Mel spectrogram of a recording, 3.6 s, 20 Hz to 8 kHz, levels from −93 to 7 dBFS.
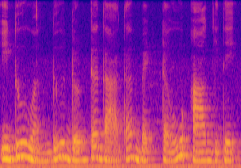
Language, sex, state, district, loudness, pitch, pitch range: Kannada, female, Karnataka, Bangalore, -17 LUFS, 180 Hz, 165-200 Hz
